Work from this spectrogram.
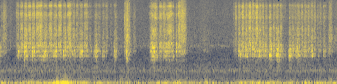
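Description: A black charcoal pencil draws short scratching strokes on a flat sheet of white drawing paper lying on a dark board. Bursts of bright, dry scratching come in stretches separated by brief pauses, over a faint low rumble.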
